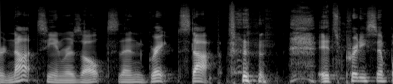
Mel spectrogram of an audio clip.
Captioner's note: chuckles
